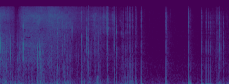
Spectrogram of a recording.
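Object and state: Paper catalog pages being crinkled and turned.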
